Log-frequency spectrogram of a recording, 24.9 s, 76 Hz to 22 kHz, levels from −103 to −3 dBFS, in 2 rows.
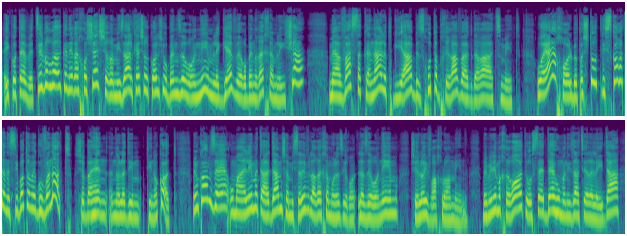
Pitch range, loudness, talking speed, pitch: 185-265 Hz, -20 LUFS, 130 wpm, 215 Hz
